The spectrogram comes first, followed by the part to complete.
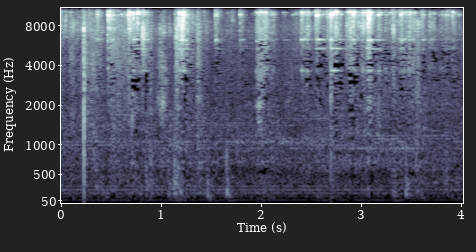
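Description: A dog's collar tags jingling, with quick irregular clicks and scuffling, as it grabs its stuffed monkey toy and makes off with it.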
